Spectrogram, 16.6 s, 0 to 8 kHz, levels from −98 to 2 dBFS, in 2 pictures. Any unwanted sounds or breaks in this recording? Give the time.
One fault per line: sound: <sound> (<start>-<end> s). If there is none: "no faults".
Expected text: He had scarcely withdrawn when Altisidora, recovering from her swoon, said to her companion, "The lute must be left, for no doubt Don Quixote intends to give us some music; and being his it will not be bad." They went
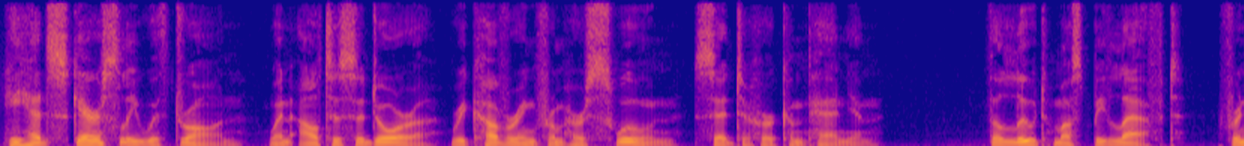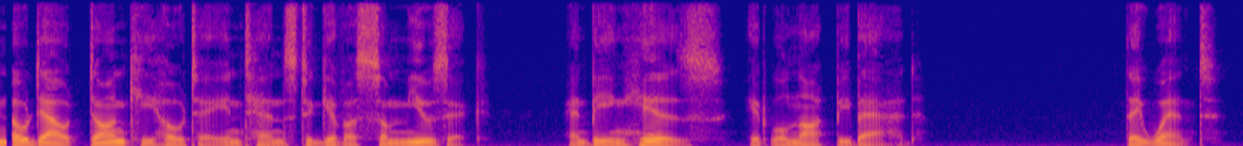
sound: dropout (8.3-8.4 s)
